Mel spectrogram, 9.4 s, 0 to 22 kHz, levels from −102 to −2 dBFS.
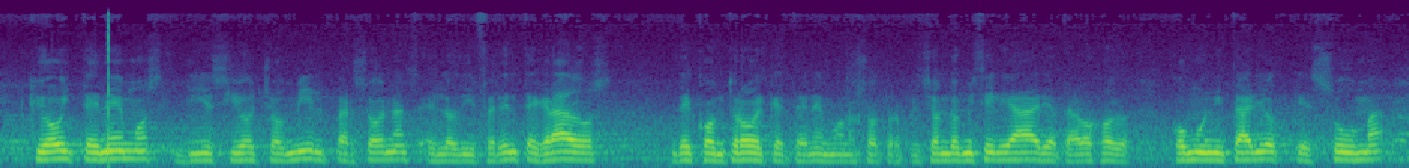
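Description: At 0.71 s there is a single sharp, loud click: a file header played as audio. A second piece was joined on without its header being removed, so those few dozen bytes were read as sample values, producing a brief snap unrelated to the surrounding sound.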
